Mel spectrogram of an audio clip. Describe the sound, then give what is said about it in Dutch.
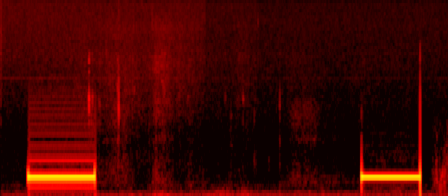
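An outgoing telephone call rings on the line: two steady mid-pitched ringing tones, each about a second long, separated by roughly four seconds of near silence, with no voices. “We gaan hem even bellen.”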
